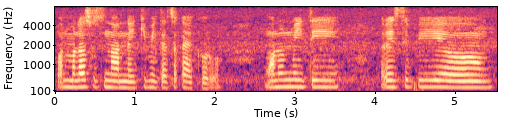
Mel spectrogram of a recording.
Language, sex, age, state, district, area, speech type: Marathi, female, 18-30, Maharashtra, Akola, rural, spontaneous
